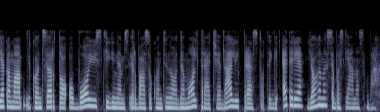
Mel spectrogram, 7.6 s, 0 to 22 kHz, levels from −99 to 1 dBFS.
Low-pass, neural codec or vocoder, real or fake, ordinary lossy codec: 7.2 kHz; codec, 16 kHz, 16 kbps, FunCodec, trained on LibriTTS, 50 frames a second; fake; MP3, 48 kbps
